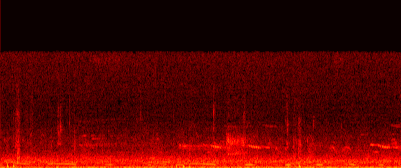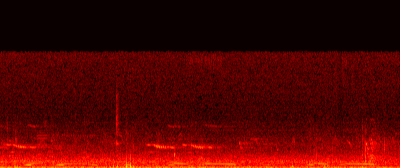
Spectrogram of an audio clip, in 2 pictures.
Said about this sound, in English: Dove giving it his all today.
